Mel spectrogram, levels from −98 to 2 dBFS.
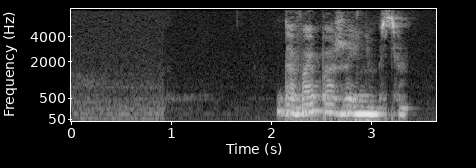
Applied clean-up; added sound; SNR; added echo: none; none; none; none.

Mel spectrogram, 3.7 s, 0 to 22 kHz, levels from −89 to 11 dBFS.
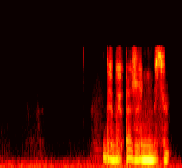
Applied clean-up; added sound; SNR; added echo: neural diffusion model UNIVERSE++.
